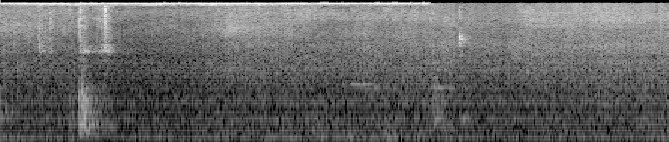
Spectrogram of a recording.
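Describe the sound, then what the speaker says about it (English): Potatoes fry in oil in a pan with a steady, soft sizzling hiss, broken by a couple of brief, sharper crackles or utensil taps. "You can also fry these in some oil, get them a little crispy"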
